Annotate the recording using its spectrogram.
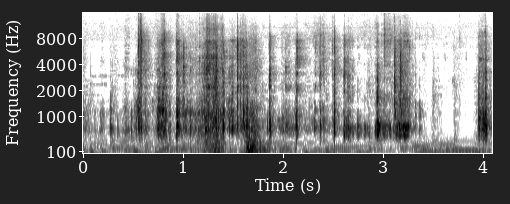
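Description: Quick irregular clicks and taps from a small wooden puzzle box and its metal keys being handled, a key poking inside the box to move a hidden hook.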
